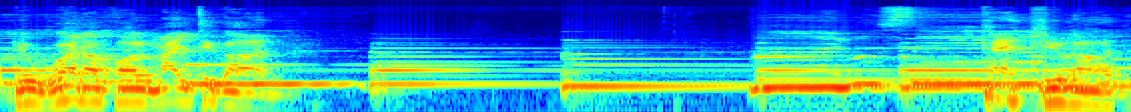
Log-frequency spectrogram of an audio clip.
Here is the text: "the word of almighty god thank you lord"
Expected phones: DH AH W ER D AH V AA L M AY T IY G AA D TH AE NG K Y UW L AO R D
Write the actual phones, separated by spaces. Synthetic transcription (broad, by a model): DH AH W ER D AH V AA L M AY T IY G AA D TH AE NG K Y UW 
